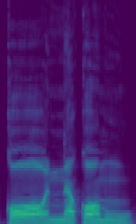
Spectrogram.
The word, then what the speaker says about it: نقموا: وما نقموا منهم إلا نون is light قاف is heavy نقا not نا نقموا وما نقموا منهم إلا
